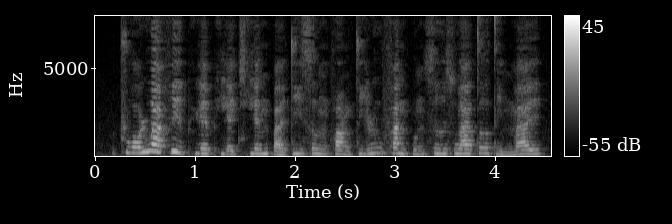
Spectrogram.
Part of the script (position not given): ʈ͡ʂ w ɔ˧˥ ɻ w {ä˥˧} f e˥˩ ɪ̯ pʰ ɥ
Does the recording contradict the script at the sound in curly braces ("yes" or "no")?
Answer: no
